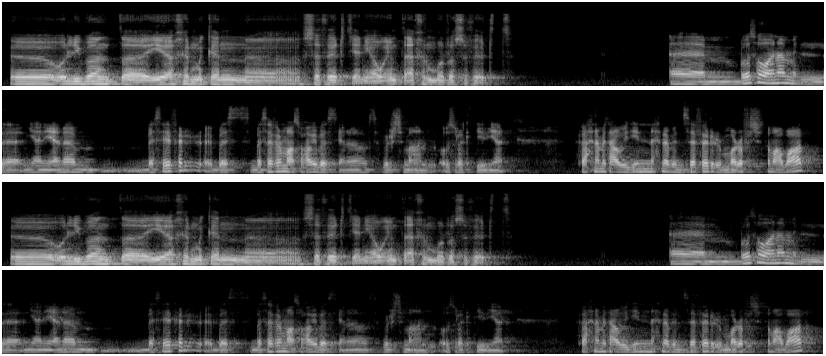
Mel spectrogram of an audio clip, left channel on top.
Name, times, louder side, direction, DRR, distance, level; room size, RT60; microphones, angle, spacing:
voice 1, 0.1-4.9, left 2 dB, 20° left, 1.1 m, -18 dB
voice 2, 6.7-13.3 14.0-16.2, left 3 dB, 65° left, 1.3 m, -24 dB
27.0 x 17.0 x 9.9 m
head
